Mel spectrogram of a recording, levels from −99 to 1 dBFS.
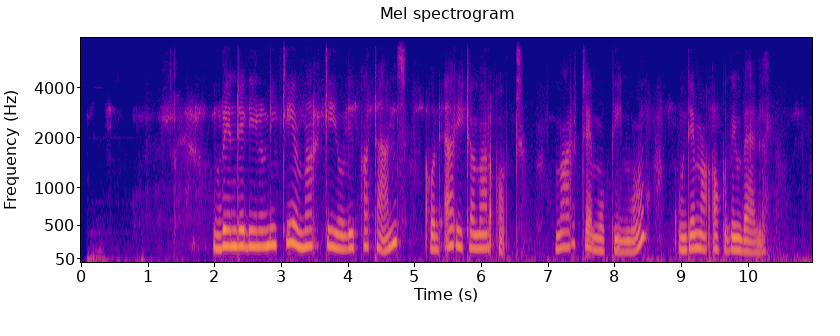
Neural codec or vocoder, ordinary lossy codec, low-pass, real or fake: codec, 16 kHz, 1 kbps, FunCodec, trained on LibriTTS, 50 frames a second; Opus, 16 kbps; 7.2 kHz; fake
